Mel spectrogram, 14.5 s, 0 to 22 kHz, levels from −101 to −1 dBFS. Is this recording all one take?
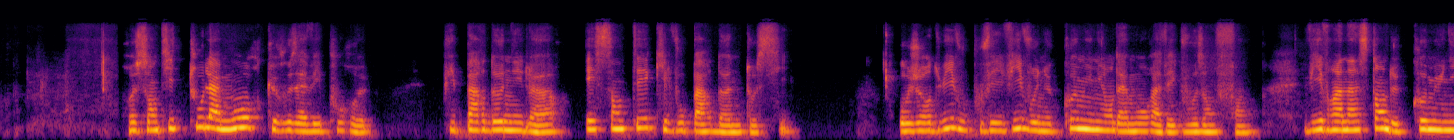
no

